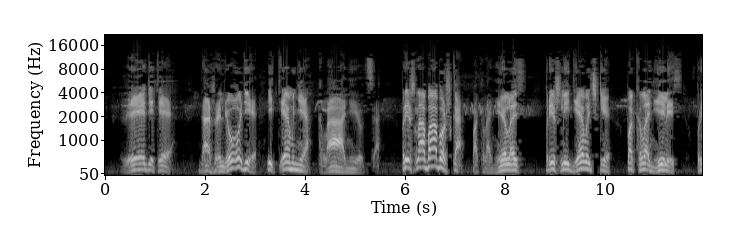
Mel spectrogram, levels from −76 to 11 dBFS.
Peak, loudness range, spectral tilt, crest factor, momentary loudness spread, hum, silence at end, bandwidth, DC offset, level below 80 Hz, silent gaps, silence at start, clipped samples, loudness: 0 dBFS; 1 LU; -3.5 dB/octave; 16 dB; 14 LU; none; 0 s; 16.5 kHz; under 0.1%; -56 dBFS; none; 0.35 s; under 0.1%; -14 LUFS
